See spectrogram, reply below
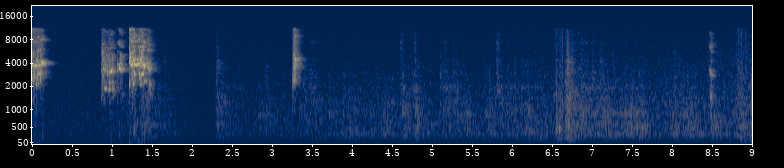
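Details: Rosy-faced lovebird giving a few sharp, loud squawking chirps in short bursts, separated by quiet gaps, with faint town noise in the background.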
